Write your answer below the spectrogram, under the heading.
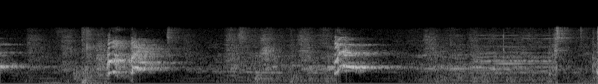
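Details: Elza, an eight-year-old female cocker spaniel, plays indoors with a pink balloon and gives two harmonic, yelping barks, one near the start and another about two seconds later, over a steady background hum.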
